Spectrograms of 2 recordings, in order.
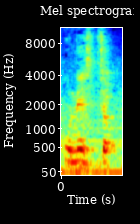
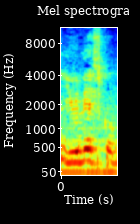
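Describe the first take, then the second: First: The word is pronounced the Indonesian way. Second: The word is pronounced the English way. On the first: The speaker calls it wrong. "bukan UNESCO" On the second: The speaker calls it right. "akronim itu baru dilafalkan tetap menggunakan bahasa aslinya"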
